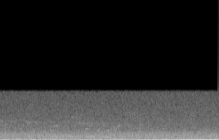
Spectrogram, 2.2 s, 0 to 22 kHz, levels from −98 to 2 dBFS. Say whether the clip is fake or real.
real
